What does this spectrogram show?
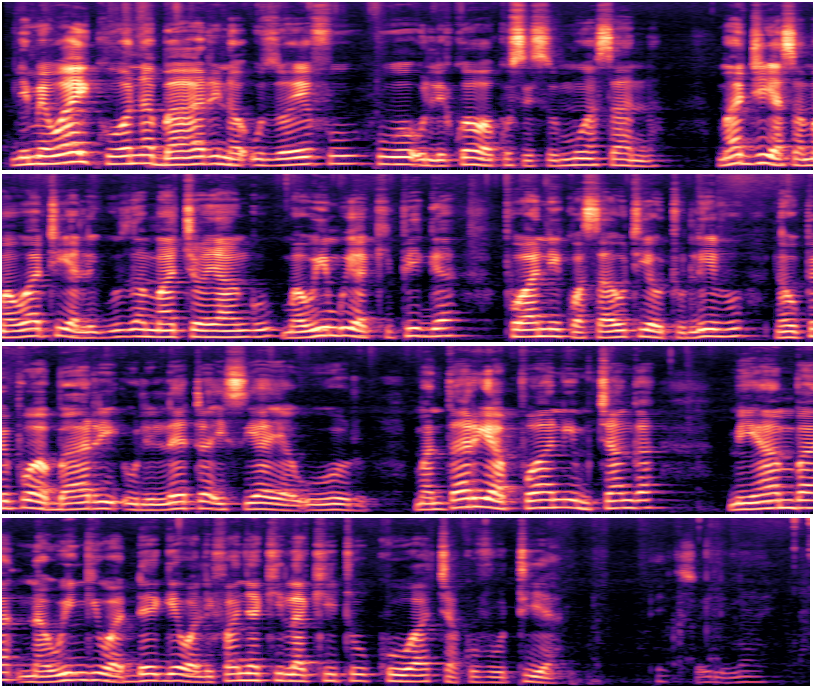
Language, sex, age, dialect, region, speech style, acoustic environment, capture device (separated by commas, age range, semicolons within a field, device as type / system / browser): Swahili, male, 18-24, Kenya - Nairobi Sheng-influenced, Kenya, focused, silence, desktop / Windows / Chrome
